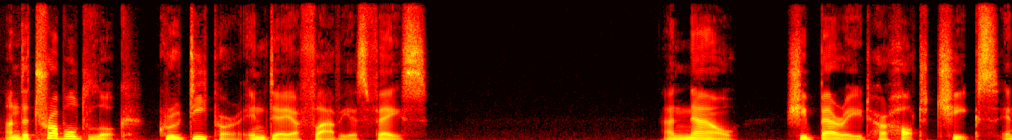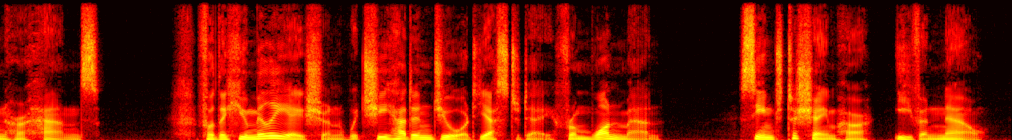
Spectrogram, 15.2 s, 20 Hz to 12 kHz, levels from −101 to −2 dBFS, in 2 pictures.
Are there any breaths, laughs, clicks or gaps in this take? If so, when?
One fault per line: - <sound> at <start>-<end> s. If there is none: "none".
none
